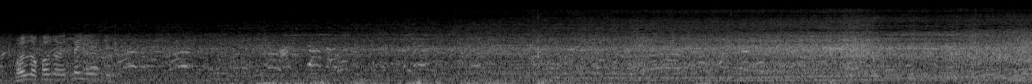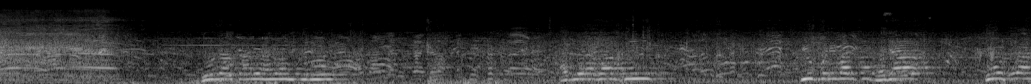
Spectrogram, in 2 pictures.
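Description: A crowd of men talk and shout outdoors.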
